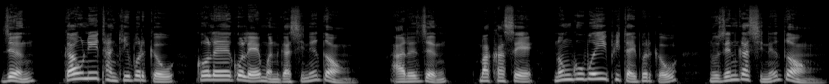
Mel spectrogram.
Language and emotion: Bodo, happy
